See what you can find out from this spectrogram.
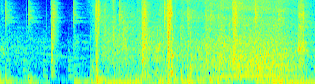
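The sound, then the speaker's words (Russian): A foreign-made car pulls away sharply down a road: a low engine rumble with a steady droning tone, broken by several sharp knocks and clatters early on, then a continuous engine hum. “Парни на иномарке резко поехали дальше по дороге.”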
